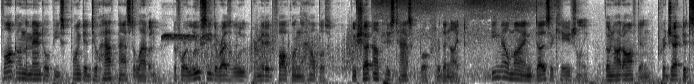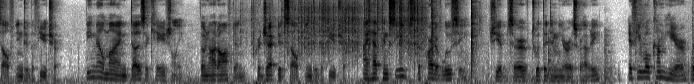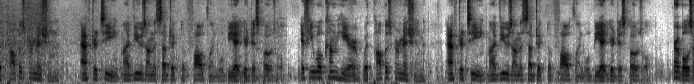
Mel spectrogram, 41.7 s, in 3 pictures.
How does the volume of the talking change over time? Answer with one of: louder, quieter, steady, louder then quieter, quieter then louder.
steady.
